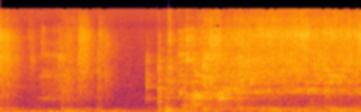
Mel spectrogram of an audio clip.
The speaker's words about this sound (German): So, das war die Toilettenspülung.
